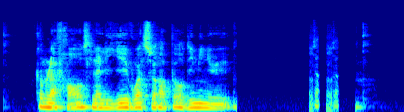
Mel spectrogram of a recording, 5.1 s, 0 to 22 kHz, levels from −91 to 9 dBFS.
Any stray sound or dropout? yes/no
yes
